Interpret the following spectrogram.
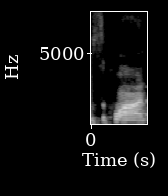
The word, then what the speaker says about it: Saquon: Y'all know I love some Saquon uh Barkley. Regardless of if I'm saying his name right, y'all know is actually exactly how you pronounce it.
